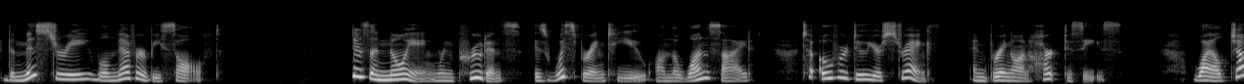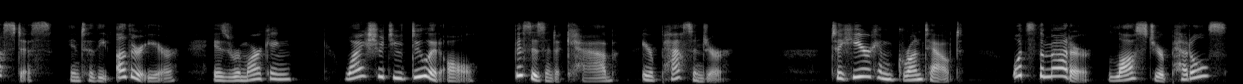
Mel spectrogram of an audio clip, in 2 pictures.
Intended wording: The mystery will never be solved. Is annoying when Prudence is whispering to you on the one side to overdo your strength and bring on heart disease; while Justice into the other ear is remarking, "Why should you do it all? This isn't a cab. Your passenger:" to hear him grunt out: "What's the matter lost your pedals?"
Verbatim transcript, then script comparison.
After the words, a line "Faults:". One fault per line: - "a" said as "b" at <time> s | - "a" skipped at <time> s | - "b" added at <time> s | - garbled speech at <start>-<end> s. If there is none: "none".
The mystery will never be solved. Is annoying when Prudence is whispering to you on the one side to overdo your strength and bring on heart disease; while Justice into the other ear is remarking, "Why should you do it all? This isn't a cab. Your passenger:" to hear him grunt out: "What's the matter lost your pedals?"
Faults:
none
